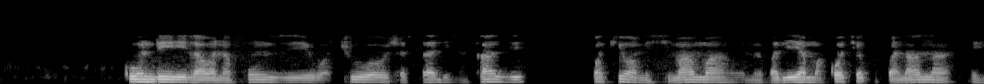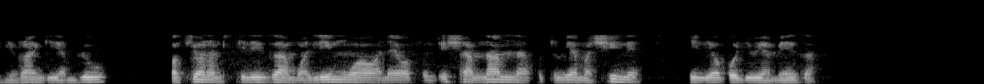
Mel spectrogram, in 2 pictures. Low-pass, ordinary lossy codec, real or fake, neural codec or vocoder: 7.2 kHz; AAC, 16 kbps; real; none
